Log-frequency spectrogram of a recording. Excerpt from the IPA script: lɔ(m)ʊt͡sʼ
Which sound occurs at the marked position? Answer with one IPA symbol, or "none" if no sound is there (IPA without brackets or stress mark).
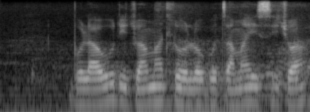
b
